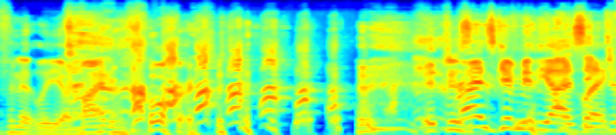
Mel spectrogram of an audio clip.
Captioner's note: laughing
